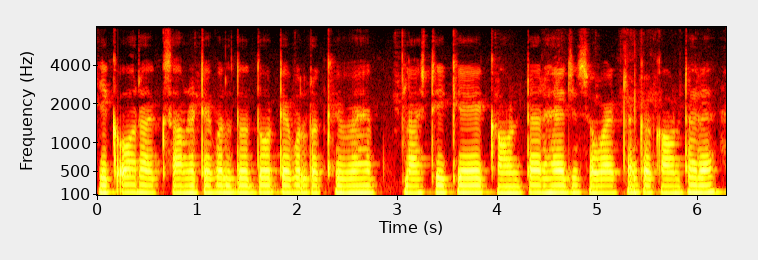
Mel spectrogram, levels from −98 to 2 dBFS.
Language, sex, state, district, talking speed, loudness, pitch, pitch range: Hindi, male, Chhattisgarh, Sukma, 180 wpm, -15 LUFS, 125 Hz, 125-130 Hz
